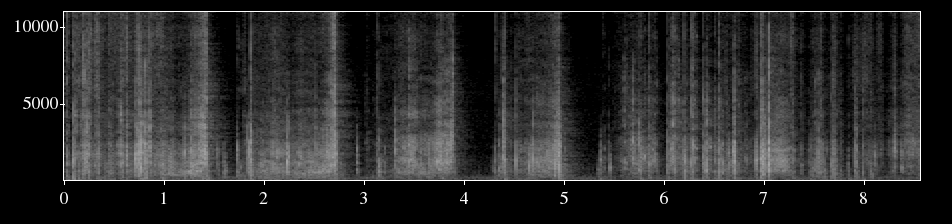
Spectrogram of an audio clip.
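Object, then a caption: Paper banknote. A single thin, flexible Egyptian paper banknote is held in both hands and scratched and flexed with long acrylic nails above loose banknotes lying on a table. Bright, crisp crinkling and rapid scratchy ticks come in dense bursts, broken by brief quiet gaps.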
